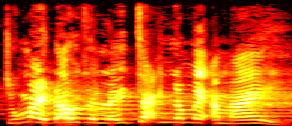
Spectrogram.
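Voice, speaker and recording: A woman's voice: extremely high pitch, very fast, heavily acted. A woman playing a bossy village woman who scolds and lectures a pregnant neighbor in a live comedy skit. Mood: scolding. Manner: scolding, lecturing, loud and exaggerated. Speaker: comic stage actor. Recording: reverberant live stage hall.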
